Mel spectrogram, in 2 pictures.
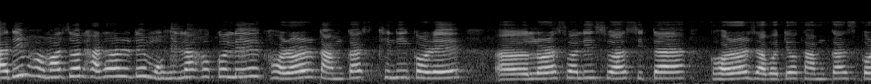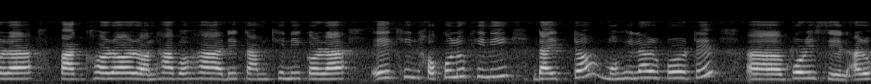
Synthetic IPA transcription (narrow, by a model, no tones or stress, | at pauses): adimxɔmazɔtxadʱaɹɔntɛmoɦilaxɔkɔlɛɡʱɔɹɔɹkamkaskʰinikɔɹɛ | lɔɹasʊalisʊasita | ɡʱɔɹɔɹzabɔtijɔkamkaskɔɹa | pak̚ɡʱɔɹɔɹɔndʱabɔɦaːdikamkʰinikɔɹa | ejkʰinxɔkɔlʊkʰini | daitːɔmoɦilaɹupɔɹɔtɛ | poɹisila̰ɹu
